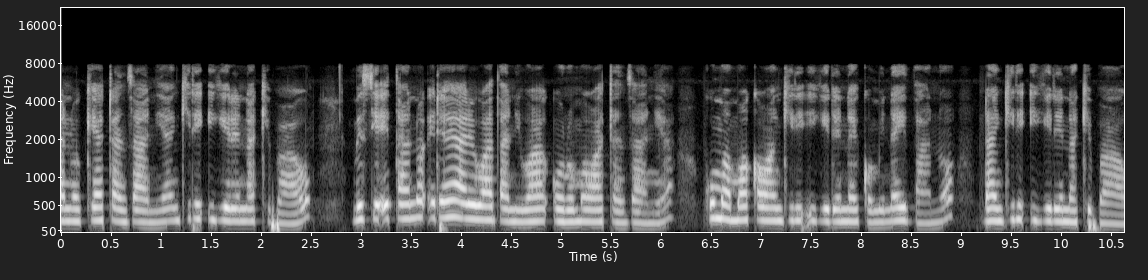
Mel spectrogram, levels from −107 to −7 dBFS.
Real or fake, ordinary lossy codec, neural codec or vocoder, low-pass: real; none; none; none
